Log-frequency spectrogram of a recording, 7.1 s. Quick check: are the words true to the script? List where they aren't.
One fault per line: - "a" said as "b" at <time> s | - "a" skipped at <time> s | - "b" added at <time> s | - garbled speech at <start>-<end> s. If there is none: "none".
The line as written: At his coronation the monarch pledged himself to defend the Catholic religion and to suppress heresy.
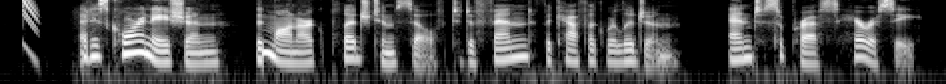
none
